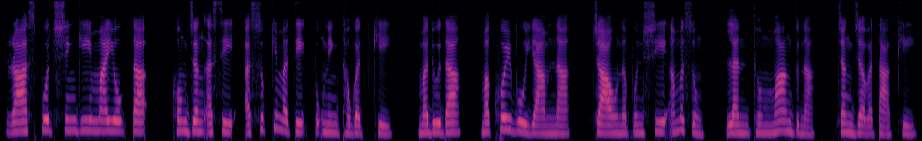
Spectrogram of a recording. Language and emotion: Manipuri, neutral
